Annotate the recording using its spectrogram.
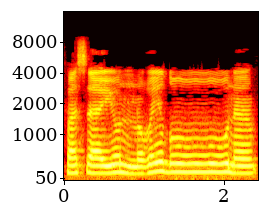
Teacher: حروف حلقی میں سے غین آ رہا ہے، تو یہاں پہ آپ نے اظہار کرنا ہے، جلدی پڑھیں گے، آگے لاسٹ میں واو مد ہے، واو جزم سے پہلے پیش ہے، آپ نے ضاد کو کھینچنا ہے، فَسَيُنْغِضُونَ.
